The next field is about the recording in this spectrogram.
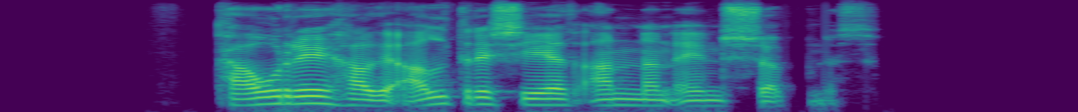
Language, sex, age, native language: Icelandic, male, 30-39, Icelandic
